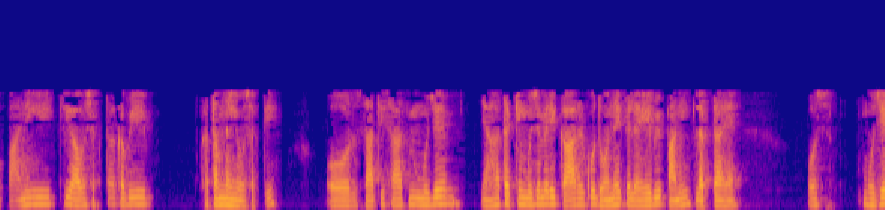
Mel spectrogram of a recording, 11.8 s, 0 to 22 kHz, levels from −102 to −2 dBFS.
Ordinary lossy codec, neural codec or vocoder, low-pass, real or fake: MP3, 16 kbps; none; 3.6 kHz; real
